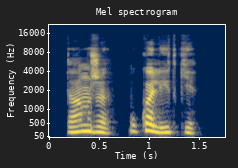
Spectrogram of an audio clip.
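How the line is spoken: Suspicious boy's mutter. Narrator (Russian): буркнул мальчишка с подозрением

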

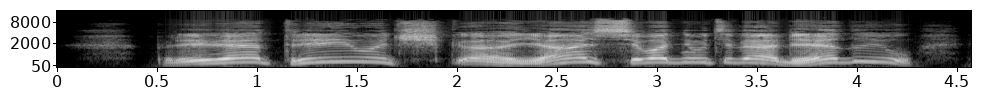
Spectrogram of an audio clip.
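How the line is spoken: Cheerful shout through megaphone. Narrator (Russian): весело прокричал в мегафон

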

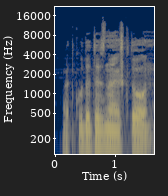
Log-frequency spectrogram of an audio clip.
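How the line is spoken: Exclaiming. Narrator (Russian): воскликнул Эрт

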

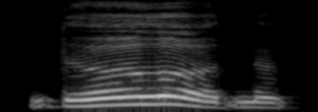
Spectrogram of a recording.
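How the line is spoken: Drawling ghost. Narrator (Russian): протянул призрак

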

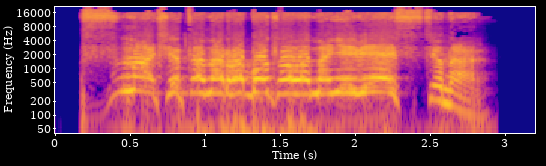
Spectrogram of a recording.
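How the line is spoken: Triumphant shout. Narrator (Russian): закричал он, торжествуя

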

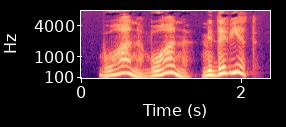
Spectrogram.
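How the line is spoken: Exclaimed. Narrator (Russian): воскликнул Самбо

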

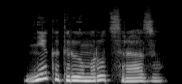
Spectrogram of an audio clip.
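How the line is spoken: Sad reply. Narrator (Russian): грустно ответила Камилла

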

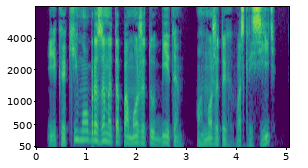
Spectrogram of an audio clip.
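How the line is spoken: Plain. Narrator (Russian): спросил я

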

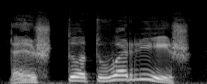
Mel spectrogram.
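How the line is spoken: Icebreaker's growl. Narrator (Russian): прорычал ледорез

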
